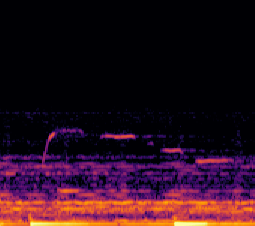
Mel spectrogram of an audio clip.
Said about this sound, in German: Am Ende gab es auch welche, die Schmiere stehen mussten. Das waren dann sozusagen die Handlanger. Da brauchte man nicht viel, weil man musste nur aufpassen und eine Melodie pfeifen.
